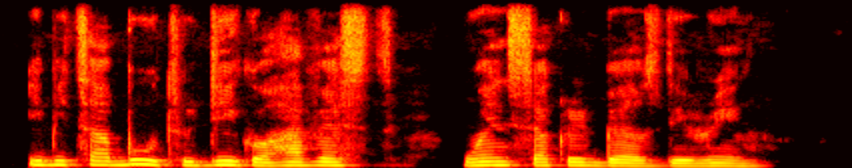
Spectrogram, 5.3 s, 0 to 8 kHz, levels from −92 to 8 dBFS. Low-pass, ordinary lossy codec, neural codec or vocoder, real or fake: none; none; none; real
